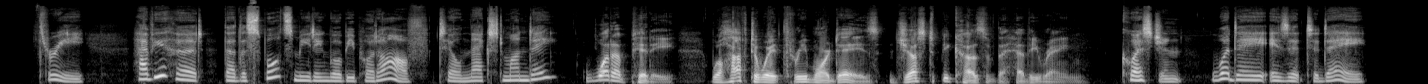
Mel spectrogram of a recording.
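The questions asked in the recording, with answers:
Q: What day is it today?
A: Friday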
